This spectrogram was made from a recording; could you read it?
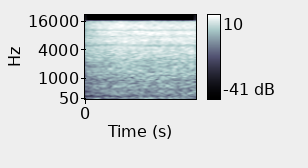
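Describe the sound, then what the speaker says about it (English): A Philippine waterfall on Mindanao gives a steady, loud broadband rush of falling water that fills the whole moment evenly, with no voices over it. "I'm standing currently near a waterfall."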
